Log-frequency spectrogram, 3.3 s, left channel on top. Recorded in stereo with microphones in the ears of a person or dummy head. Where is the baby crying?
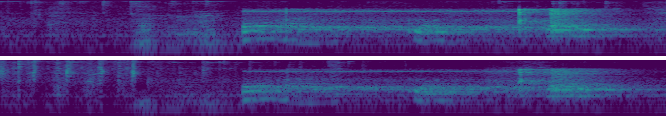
50° left (ahead or behind), 1.1 m.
